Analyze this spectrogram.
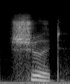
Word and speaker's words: should: Sometimes L can be silent, so you have to be careful.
